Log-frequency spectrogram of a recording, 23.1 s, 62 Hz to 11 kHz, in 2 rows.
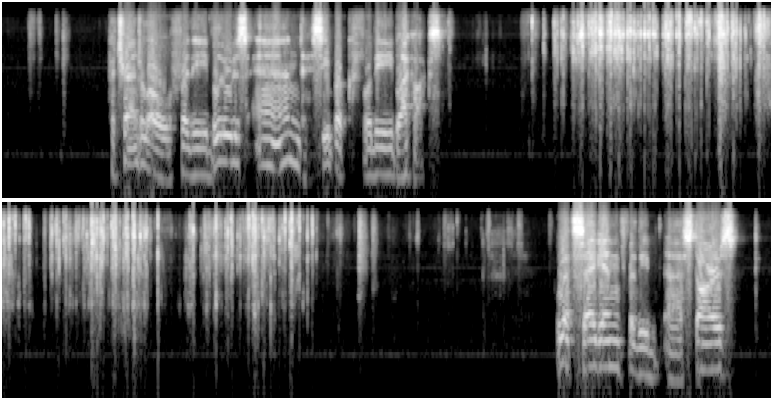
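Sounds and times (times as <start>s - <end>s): faint steady hum: 0.0s - 23.0s
card pack crinkling and rustling: 7.8s - 19.4s.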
